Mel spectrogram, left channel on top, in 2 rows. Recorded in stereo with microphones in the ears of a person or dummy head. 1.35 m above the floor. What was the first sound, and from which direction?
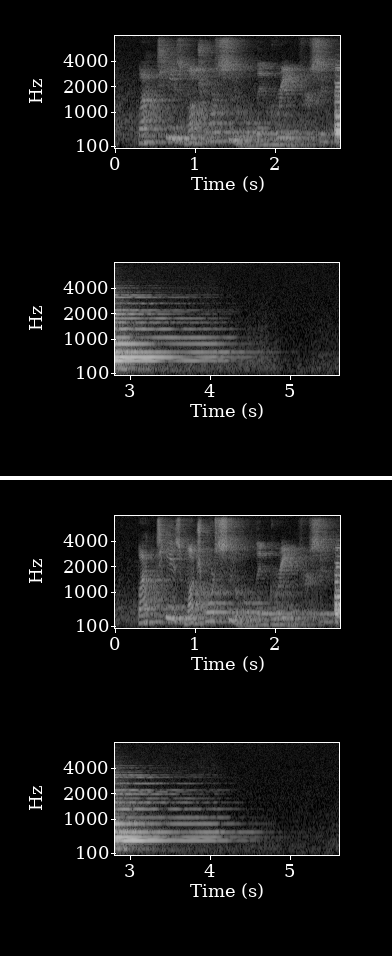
A man speaking, 50° right (ahead or behind).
